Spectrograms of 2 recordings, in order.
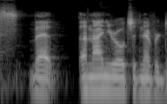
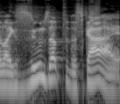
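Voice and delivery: ordinary talk, nothing marked

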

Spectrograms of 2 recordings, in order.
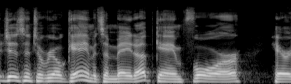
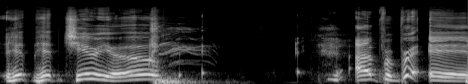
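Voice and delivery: higher, hammed-up English accent; 6 semitones higher, slower than usual. Cohost given English in accent challenge, mock British accent.

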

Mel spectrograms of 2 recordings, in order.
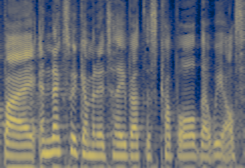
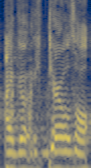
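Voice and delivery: ordinary talk, nothing marked

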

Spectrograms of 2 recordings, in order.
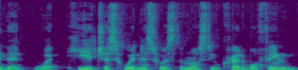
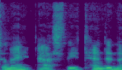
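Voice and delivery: ordinary talk, nothing marked

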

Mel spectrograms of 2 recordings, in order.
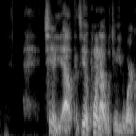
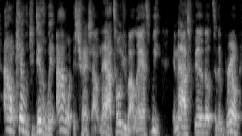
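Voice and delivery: loud, much higher, heated rant; angry rant; 9 semitones higher, 7 dB louder than usual. Retold or imitated. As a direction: tear into him about the overflowing trash. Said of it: "not having patience".

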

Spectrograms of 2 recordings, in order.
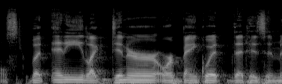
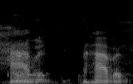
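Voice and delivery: mock Boston accent; 4 semitones lower, 8 dB quieter than usual. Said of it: "in a Boston accent".

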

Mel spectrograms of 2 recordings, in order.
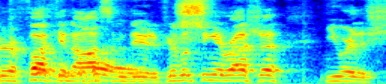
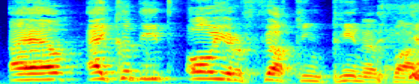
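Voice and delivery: put-on higher, louder Russian accent; indignant Russian roommate; 4 semitones higher, 6 dB louder than usual. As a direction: boast in a hammed-up Russian accent. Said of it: "And he goes".

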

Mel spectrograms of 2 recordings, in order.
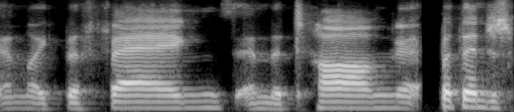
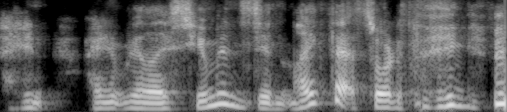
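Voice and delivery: puzzled alien; 4 semitones lower, faster than usual. Retold or imitated. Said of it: "So he's like".

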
